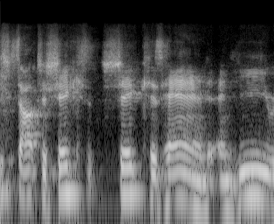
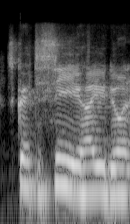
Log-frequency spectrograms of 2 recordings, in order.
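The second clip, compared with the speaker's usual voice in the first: higher-pitched, eager welcome; real excited greeting; 6 semitones higher than usual. Retold or imitated. Actor greeting a fan at his booth, real excited. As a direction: welcome them eagerly, voice lifted. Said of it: "he just was real excited".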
